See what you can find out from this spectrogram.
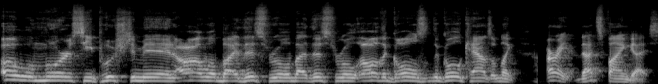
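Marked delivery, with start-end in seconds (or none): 0.0-4.9 put-on salty, bitter, annoyed voice, pitched higher. Complaining about Twitter reactions to a goal, mocking salty Dallas fans. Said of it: "salty Dallas fans like being like".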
